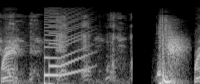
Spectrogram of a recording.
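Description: Comedy sound effects edited in: a rising whistle-like glide about half a second in, then a short, sharp whack-like hit near the end.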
